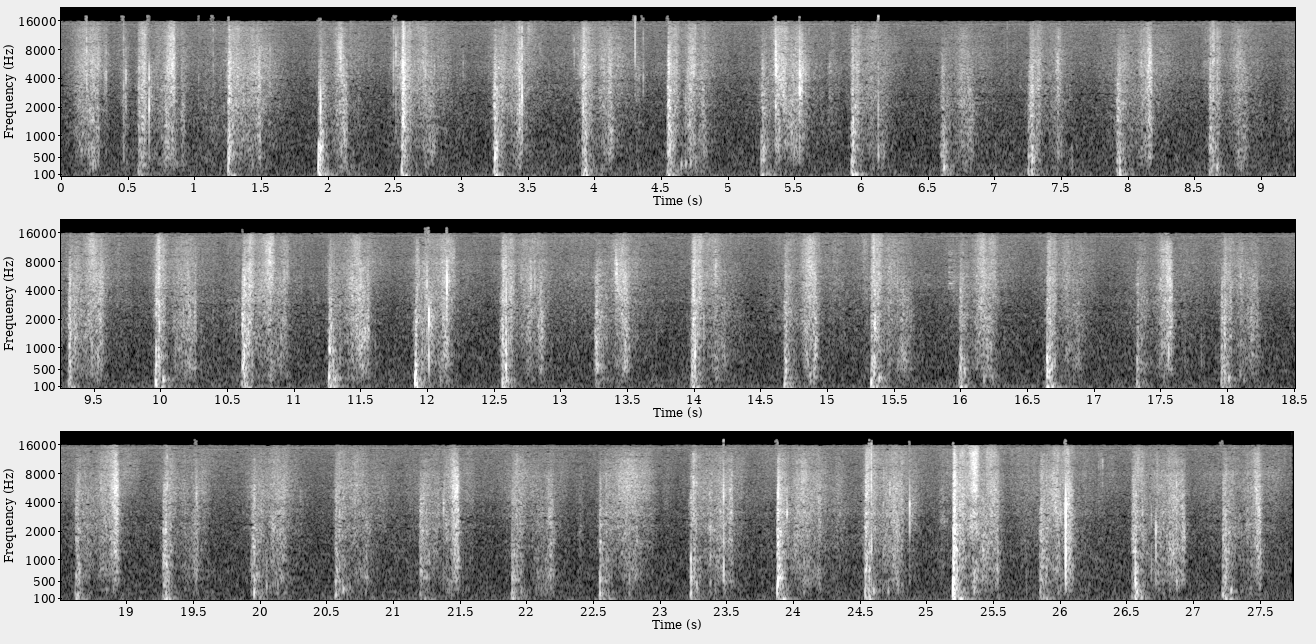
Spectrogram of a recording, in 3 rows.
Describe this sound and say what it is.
carpet 14a lightshoes walk
Walking on carpet: light shoes. Recorded with a ZOOM H2 in a basement of a house, normalized with Audacity.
